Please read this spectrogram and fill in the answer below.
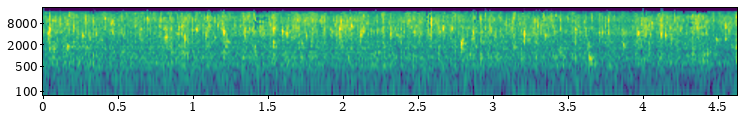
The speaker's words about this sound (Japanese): じゃあ実際にですね、やってみましょう。さあ、それでは岩の上にですね、雨を降らしてみましょう。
